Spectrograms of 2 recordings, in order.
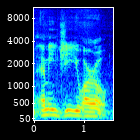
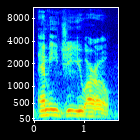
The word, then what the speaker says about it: Meguro: Kawasaki Aircraft initially manufactured motorcycles under the name MEGURO. – Wait, I'm sorry. Spell that again. – MEGURO.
